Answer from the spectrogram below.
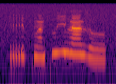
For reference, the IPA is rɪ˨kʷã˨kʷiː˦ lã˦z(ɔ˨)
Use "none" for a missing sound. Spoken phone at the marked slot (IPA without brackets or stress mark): o˨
